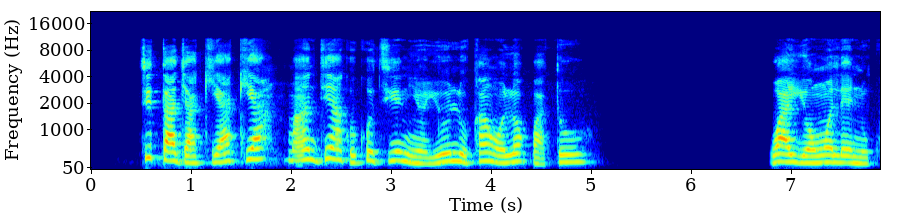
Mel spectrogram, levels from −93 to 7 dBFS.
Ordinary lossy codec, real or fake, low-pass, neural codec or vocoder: none; real; 10.8 kHz; none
